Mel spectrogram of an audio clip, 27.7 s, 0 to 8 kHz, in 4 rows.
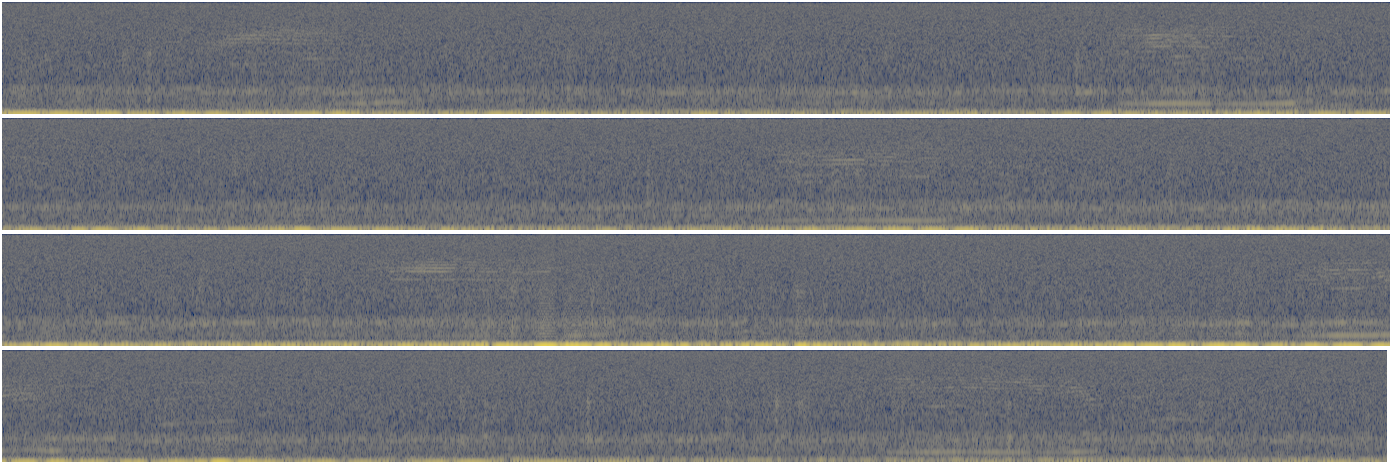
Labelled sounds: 5.7	5.9	humpback whale, 2.6 to 2.7 kHz
15.8	16.2	humpback whale, 2.8 to 3.2 kHz
21.6	22.0	humpback whale, 0.96 to 1.2 kHz
26.6	26.8	humpback whale, 1.1 to 1.2 kHz

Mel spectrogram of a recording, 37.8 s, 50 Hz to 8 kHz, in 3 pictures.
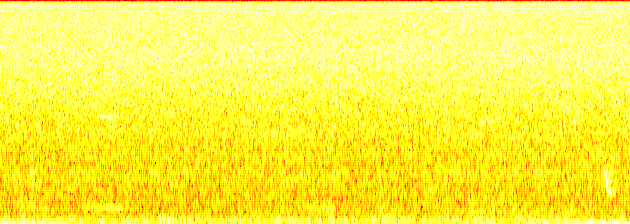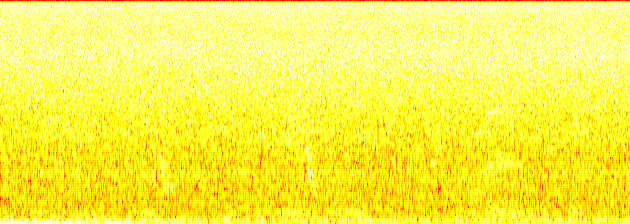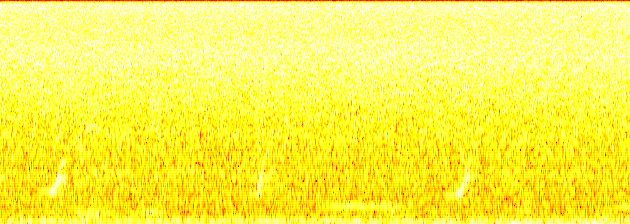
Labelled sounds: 2.0	2.3	humpback whale, 1.6 to 1.7 kHz

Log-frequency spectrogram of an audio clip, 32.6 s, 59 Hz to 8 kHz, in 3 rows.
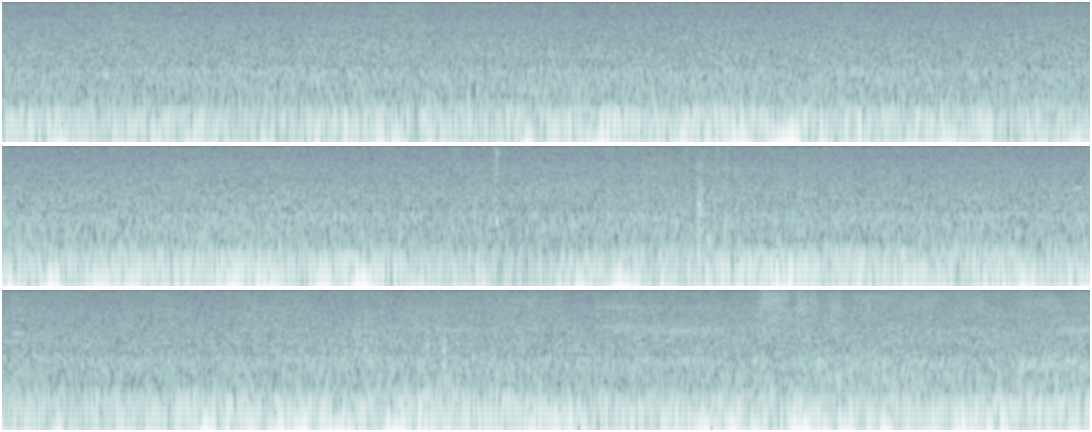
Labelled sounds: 32.3	32.6	Pacific white-sided dolphin, 1.9 to 2.0 kHz

